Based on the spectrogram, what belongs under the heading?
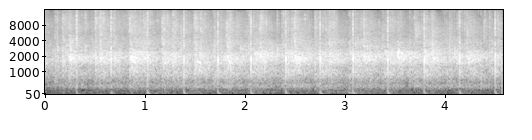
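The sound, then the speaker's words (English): An audience applauds the Lord, clapping steadily and loudly, a dense wash of many hands with a few sharper, individual claps standing out throughout, no voices distinguishable. “Let's give the Lord an applause this year.”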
